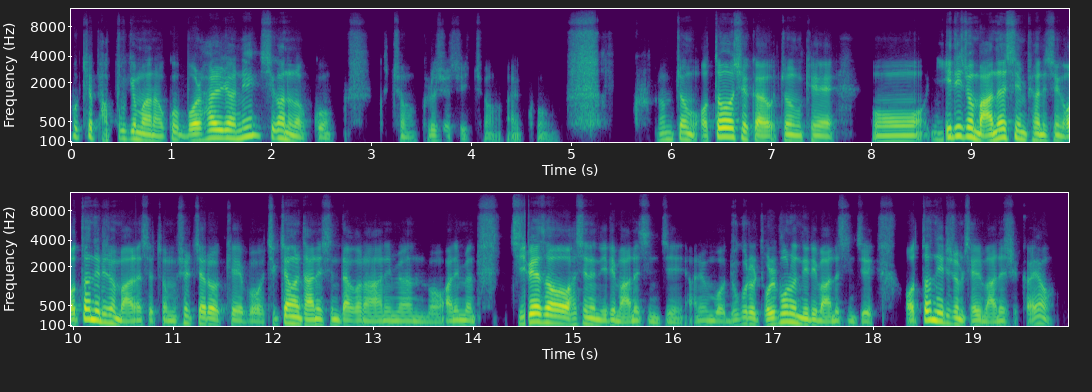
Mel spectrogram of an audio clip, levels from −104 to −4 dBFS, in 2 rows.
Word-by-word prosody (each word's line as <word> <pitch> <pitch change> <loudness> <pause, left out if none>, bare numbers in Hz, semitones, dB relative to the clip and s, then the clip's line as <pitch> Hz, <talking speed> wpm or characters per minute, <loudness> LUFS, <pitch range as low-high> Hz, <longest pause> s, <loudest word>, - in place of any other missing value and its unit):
그렇게 175 -3 -5
바쁘기만 140 -7 -2
하고 95 -1 -5
뭘 115 +1 +3
하려니 155 - +3
시간은 155 - 0
없고. 80 -1 -9 0.4
그쵸. 85 -1 -16
그러실 105 -1 -12
수 - - -21
있죠. - - -19
아이고. - - -19 1.0
그럼 125 +3 -10
좀 130 -3 -1
어떠실까요? 170 - +3
좀 110 -1 0
이렇게 95 -4 -4 0.4
어 100 +1 -1
일이 175 +10 +1
좀 180 -2 +5
많으신 160 -3 +4
편이신가 110 -5 -2
어떤 210 -2 +5
일이 180 - +3
좀 145 - +1
많으시 90 +2 -3
좀 90 -1 -7
실제로 120 -2 0
이렇게 95 -3 -4
뭐 85 -2 -7
직장을 125 +4 +2
다니신다거나 95 -4 -2
아니면 90 -1 -7
뭐 80 0 -10
아니면 95 -1 -4 0.3
집에서 140 -2 +6
하시는 110 0 -2
일이 95 - -4
많으신지 80 -3 -7
아니면 90 0 -10
뭐 85 -1 -6
누구를 110 +4 -4
돌보는 130 +7 +2
일이 105 -2 +1
많으신지 85 -1 -5 0.3
어떤 190 0 +3
일이 160 -4 +1
좀 120 - -1
제일 95 +1 -4
많으실까요? 85 0 -6
105 Hz, 375 characters per minute, -23 LUFS, 90-140 Hz, 1.0 s, 집에서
